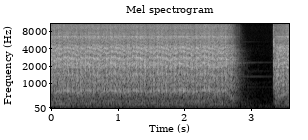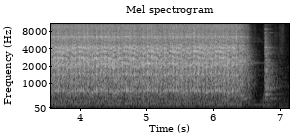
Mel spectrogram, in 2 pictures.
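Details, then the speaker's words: BSA Fury SS (E35SS) electric starter with more powerful battery fitted, cam box off, spinning the engine in short bursts to build oil pressure: two brisk, even whirring bursts of about three seconds, no grinding or slipping; starter turns the engine freely. "Now, I don't want to do this too much because we don't want to burn the motor out, but I'm going to keep doing it in short bursts and see if we can get some oil pressure up."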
